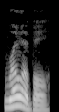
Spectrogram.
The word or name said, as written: rowable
